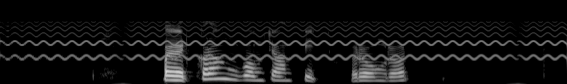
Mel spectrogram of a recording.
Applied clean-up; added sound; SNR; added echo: classical method spectral subtraction.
